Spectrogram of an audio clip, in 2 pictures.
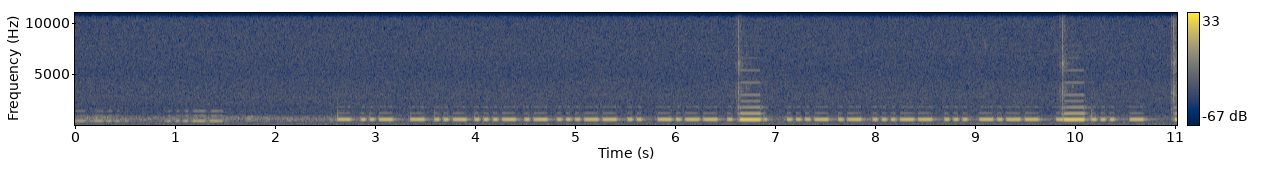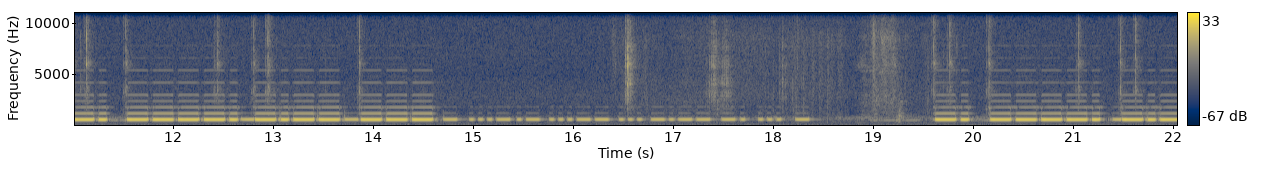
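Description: Morse code (CW) tones from an Elecraft KX2 transceiver: one strong steady-pitched signal keyed rapidly in dots and dashes over band noise, from about three seconds in. Fainter CW signals at other pitches are heard before it starts.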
